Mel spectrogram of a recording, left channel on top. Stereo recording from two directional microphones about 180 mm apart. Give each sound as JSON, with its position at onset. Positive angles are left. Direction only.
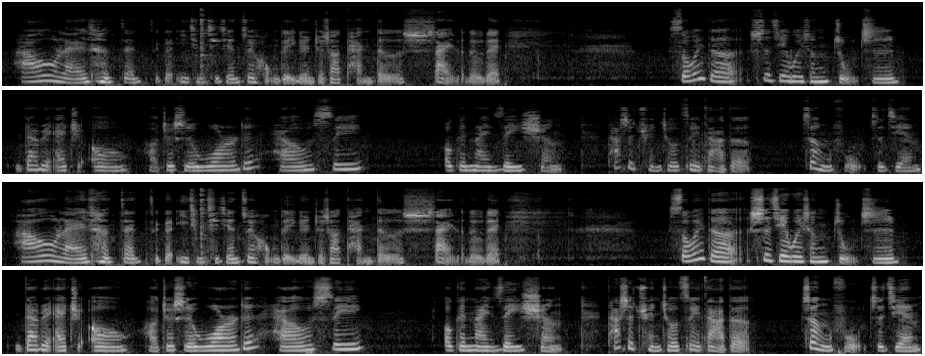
{"t": 0.1, "sound": "a woman's voice", "side_deg": -10}
{"t": 9.4, "sound": "speech", "side_deg": -25}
